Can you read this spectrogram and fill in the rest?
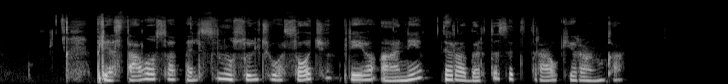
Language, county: Lithuanian, Marijampolė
